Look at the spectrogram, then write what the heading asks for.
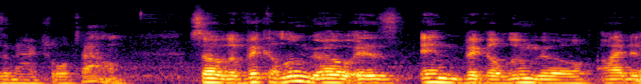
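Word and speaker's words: Vicolungo: And for people back home, I know Tony would always say Vicalunga, but with how it's spelled, it ends in an O. So we say Vicalungo.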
